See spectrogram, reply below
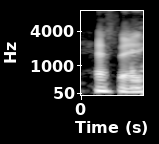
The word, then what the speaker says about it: Jefe: Am I pronouncing that right? El Jefe? – Jefe. – Jefe. El Jeef.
